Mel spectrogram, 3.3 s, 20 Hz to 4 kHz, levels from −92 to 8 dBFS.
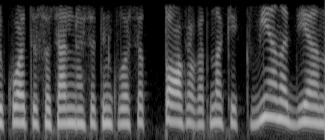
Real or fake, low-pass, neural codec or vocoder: fake; 3.6 kHz; vocoder, 44.1 kHz, 128 mel bands every 256 samples, BigVGAN v2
